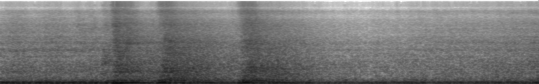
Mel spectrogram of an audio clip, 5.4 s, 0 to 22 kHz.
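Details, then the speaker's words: 1967 Chevrolet Camaro Convertible with mild cam running: deep even rumble, three quick throttle blips rising and settling cleanly; starts easily, smooth healthy running. "Good sounding car. See how easily it started."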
